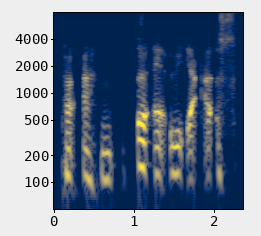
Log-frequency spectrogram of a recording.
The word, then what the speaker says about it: Pantelias: Pantelias. I think that's right. Yeah, it's if it's Greek, you pronounce every syllable. Pantelias.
